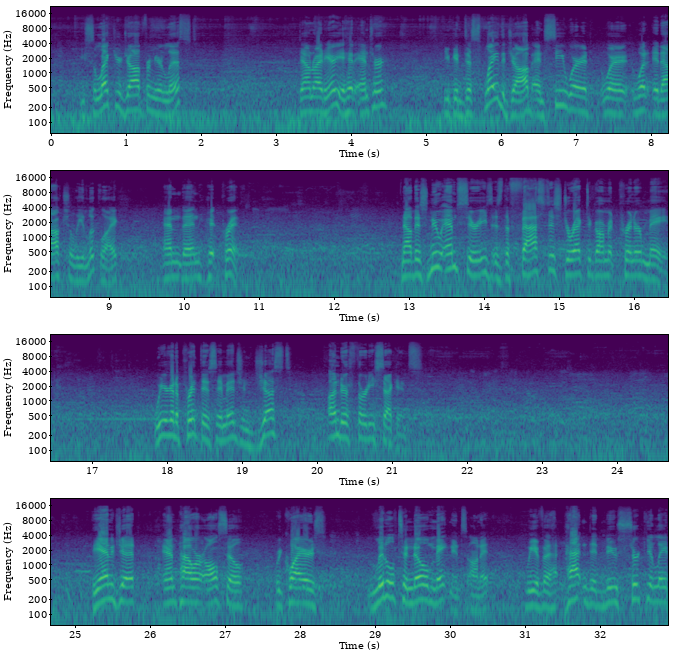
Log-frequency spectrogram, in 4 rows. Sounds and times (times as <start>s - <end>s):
Speech: 0.0s - 1.9s, 3.3s - 4.6s, 5.2s - 16.6s, 17.8s - 32.9s.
